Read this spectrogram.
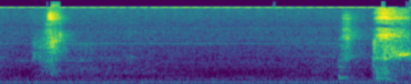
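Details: Baby being burped after feeding, stretching; two short, sharp, hissing bursts a couple of seconds apart against steady room hum, fitting small sneezes.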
